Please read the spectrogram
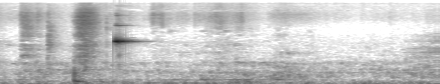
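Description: Two brief rustles of hands moving close to the microphone, then a single short, high-pitched electronic beep about a second in that fades quickly.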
